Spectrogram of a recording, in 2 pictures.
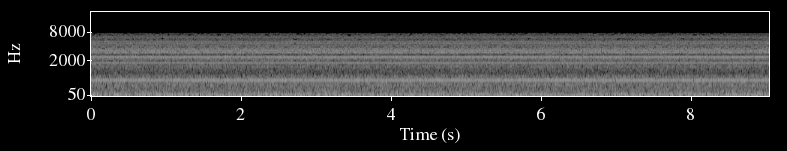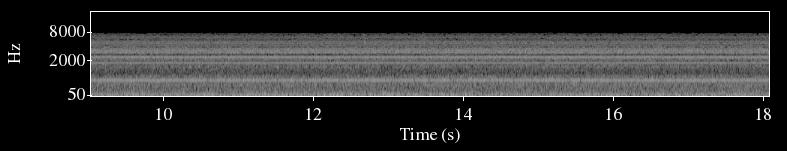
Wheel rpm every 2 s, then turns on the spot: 0, 0, 0, 0, 0, 0, 0, 0, 0.
none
